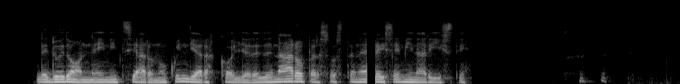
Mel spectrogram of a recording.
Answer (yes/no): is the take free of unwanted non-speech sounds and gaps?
no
